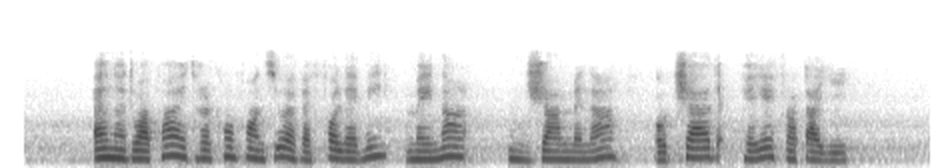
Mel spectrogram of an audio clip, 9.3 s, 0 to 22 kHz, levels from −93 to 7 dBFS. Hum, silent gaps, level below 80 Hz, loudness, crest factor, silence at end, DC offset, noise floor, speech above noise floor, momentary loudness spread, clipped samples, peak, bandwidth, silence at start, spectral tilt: none; none; -70 dBFS; -31 LUFS; 18 dB; 0.85 s; under 0.1%; -62 dBFS; 32 dB; 10 LU; under 0.1%; -12 dBFS; 6.8 kHz; 0.95 s; -9 dB/octave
